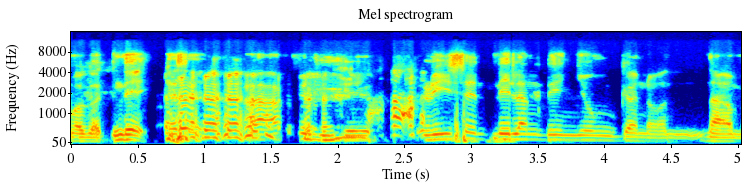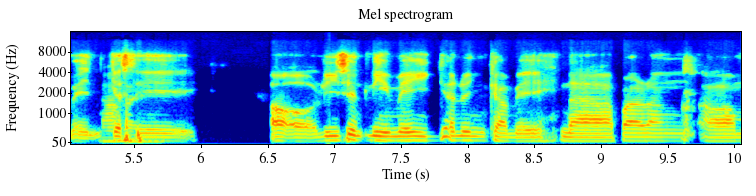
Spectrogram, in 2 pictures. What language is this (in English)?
Filipino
